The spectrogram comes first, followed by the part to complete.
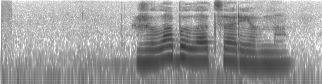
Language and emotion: Russian, neutral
